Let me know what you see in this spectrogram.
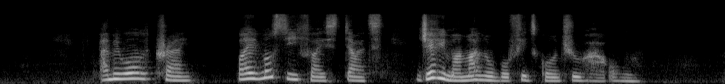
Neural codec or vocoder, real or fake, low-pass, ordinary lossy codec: codec, 16 kHz in and 24 kHz out, 0.6 kbps, FocalCodec, streaming, 2048 codes; fake; 10.8 kHz; AAC, 48 kbps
